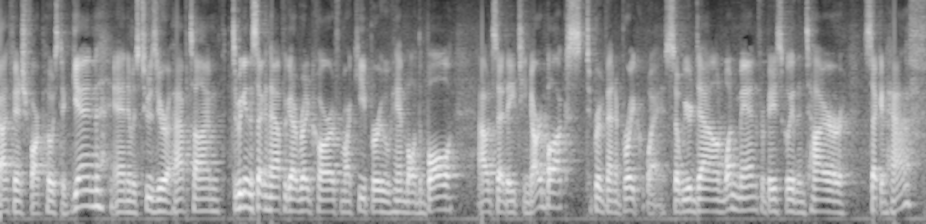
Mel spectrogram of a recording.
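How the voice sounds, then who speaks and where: This man talks at a fairly quick pace with a medium pitch. Noticeable background noise sits behind him. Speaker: semi-pro soccer player and vlogger. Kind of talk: vlog commentary. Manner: low energy.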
